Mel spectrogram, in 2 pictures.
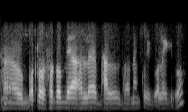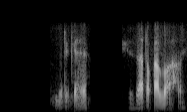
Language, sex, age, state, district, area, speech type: Assamese, male, 45-60, Assam, Dhemaji, rural, conversation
